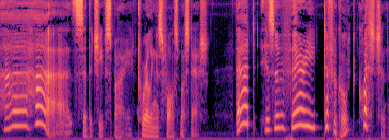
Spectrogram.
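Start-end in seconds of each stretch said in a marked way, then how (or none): 0.1-1.4 very high, drawn-out scheming spy; falsetto. A narrator's reading. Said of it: "and a falsetto voice". 4.7-7.7 very high, loud spy voice; falsetto. A narrator's reading. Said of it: "and a falsetto voice".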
